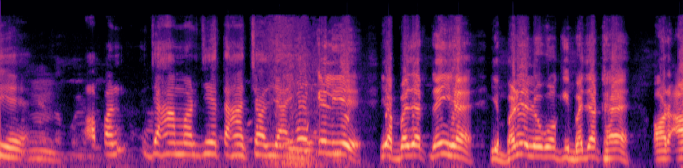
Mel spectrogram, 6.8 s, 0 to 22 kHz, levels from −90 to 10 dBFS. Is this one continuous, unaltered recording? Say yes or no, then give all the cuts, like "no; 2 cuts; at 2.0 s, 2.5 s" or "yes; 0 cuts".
no; 1 cut; at 3.0 s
